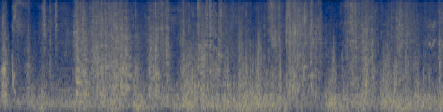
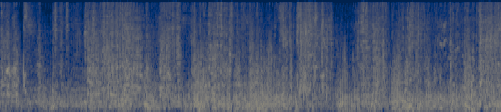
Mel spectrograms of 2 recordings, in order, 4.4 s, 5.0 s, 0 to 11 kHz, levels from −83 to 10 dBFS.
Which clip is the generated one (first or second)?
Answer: second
